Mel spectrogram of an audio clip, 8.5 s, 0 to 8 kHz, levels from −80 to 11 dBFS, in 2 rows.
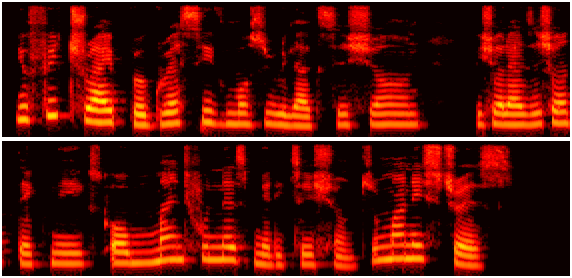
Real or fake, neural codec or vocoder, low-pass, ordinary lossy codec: real; none; 7.2 kHz; none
